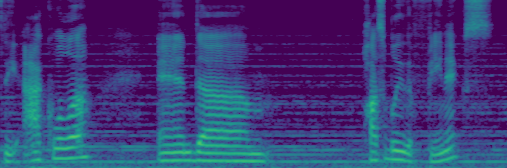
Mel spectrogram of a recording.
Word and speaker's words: Aquila: when I called them Akila I was informed quite emphatically that it is an Italian word it's pronounced Aquila it means eagle and it is not pronounced a Aila like it's tequila so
